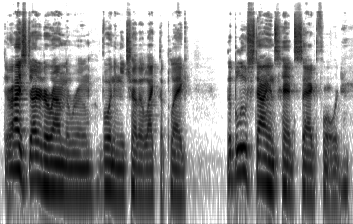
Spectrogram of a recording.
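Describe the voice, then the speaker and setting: A man's voice: lowish voice, lively intonation, brisk, pushed and bright. A man narrating a written fan fiction story as its reader.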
